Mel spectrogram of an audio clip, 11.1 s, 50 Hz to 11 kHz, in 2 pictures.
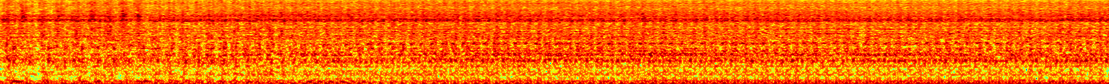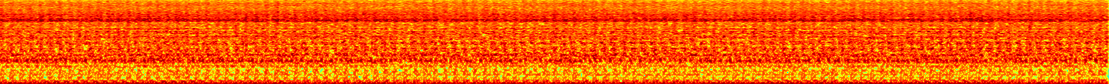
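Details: Honda XR400 single, cold start at -5°C: a fast, uneven rattle of about four knocks a second over the idle that nearly disappears when warm; suspected slack timing chain, since the stock automatic tensioner doesn't hold tension despite looking fine.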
